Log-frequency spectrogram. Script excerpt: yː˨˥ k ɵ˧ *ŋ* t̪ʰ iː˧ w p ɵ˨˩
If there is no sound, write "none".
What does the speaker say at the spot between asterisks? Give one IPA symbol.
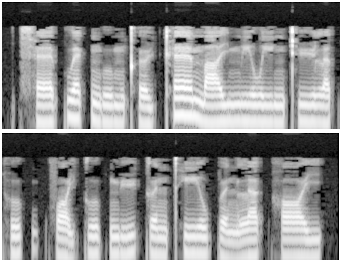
n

